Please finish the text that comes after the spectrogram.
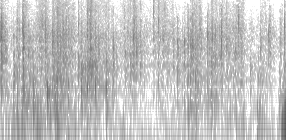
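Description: Steady papery crinkling and rustling of hands rummaging inside a paper bag of flour while searching for a lost bracelet, spilling flour everywhere; continuous and fairly soft with small irregular bursts throughout.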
